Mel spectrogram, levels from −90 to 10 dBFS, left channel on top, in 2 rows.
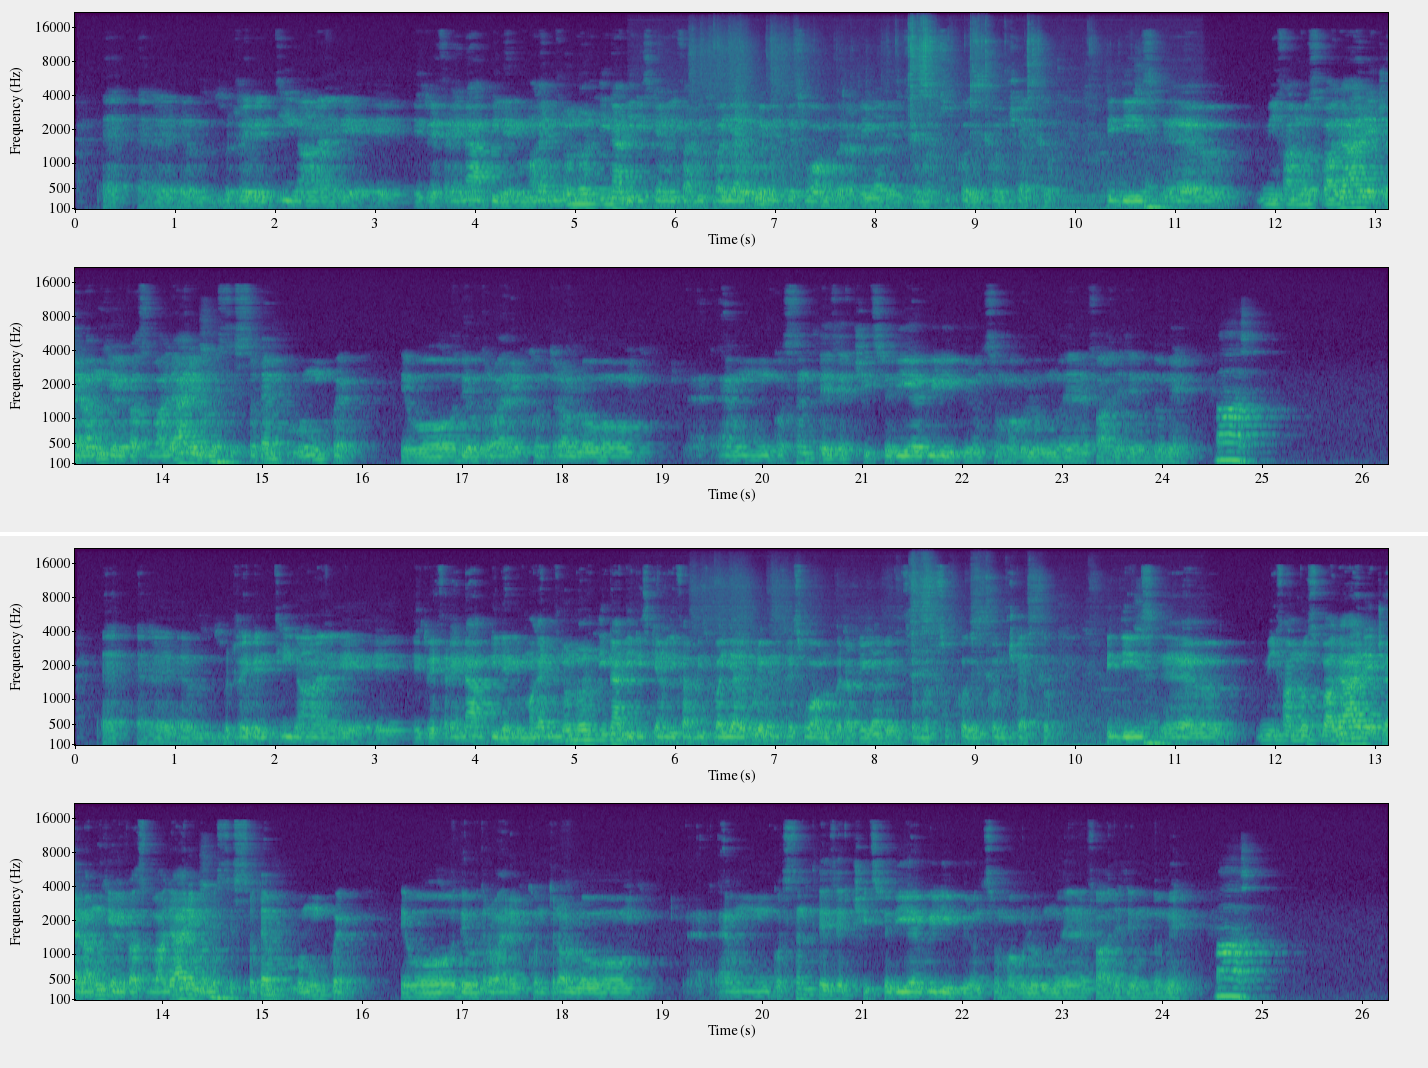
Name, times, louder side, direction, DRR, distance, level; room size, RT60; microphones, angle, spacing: voice 1, 0.3-10.0 10.3-15.8 16.4-18.8 19.2-24.2, right 1 dB, 55° right, 0 dB, 0.4 m, -23 dB
Chewing mastication, 5.5-11.3, left 1 dB, 75° left, 0.5 m, -30 dB
voice 2, 24.5-24.8, equal, 5° right, -5 dB, 0.6 m, -20 dB
2.3 x 2.3 x 2.9 m, 0.87 s
head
